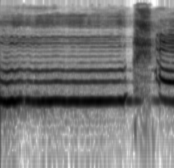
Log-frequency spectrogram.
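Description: A woman singing unaccompanied into a microphone, holding one long steady note for about a second and a half, then taking a quick breath just before the next phrase.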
